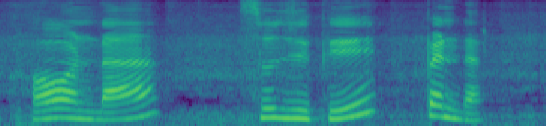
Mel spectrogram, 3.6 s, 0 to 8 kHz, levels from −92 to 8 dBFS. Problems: none marked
